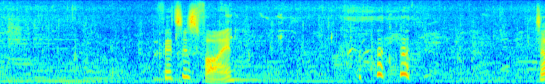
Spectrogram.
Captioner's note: laughs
